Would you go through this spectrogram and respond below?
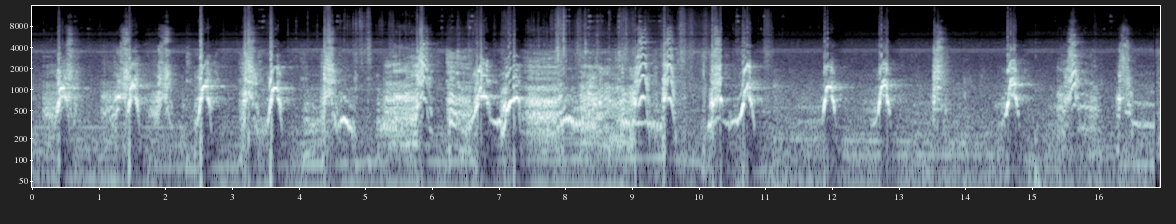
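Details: Pet dogs filmed indoors and in a backyard on June 30, 2011 with a Nikon D7000, barking at a squirrel on an electrical high wire; sharp repeated barks, roughly one every second, with brief overlapping yips mid-sequence.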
